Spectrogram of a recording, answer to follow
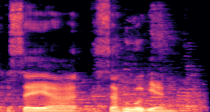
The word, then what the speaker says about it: Sahuagin: Like I say Sawagan, but a lot of people say Sahuagin. And to me, like that's silly. Like of course it's Sawagan. Sawagan.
